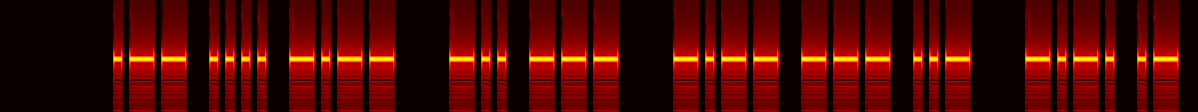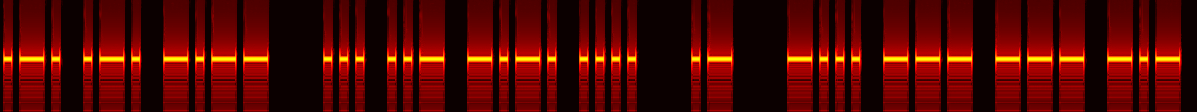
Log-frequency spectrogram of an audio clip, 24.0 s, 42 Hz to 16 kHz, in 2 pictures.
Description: Morse code, heard as a keyed tone, about 15 wpm, 700 Hz. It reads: WHY DO YOU CARRY SUCH A BOOK
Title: Sentences from Top 1000 Words - Review Part 1 - 15wpm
